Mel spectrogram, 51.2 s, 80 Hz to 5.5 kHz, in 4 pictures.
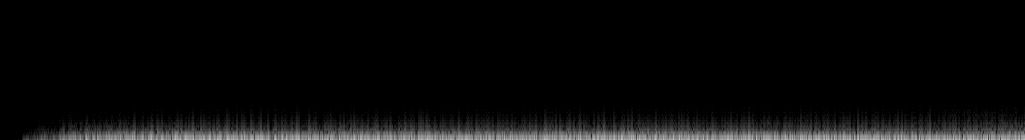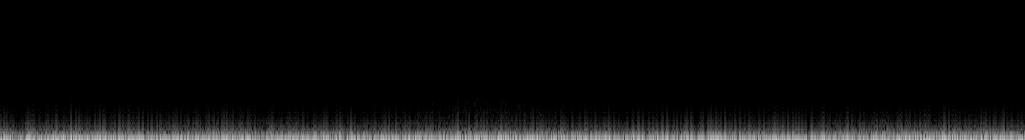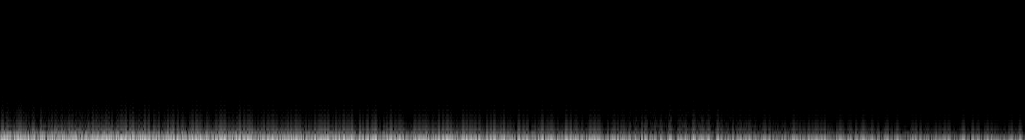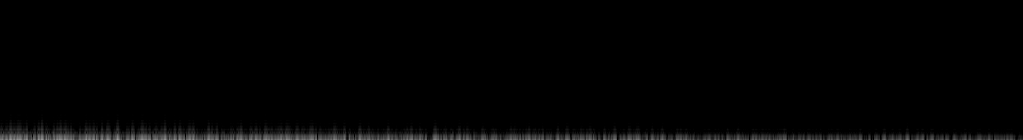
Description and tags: Big Room Ambience 2
This is the sound of a bass drum. I added reverb to it and slowed its speed down about -81 percent. Lots of bass on this'n Made with Audacity and a bass drum.
air-conditioner-going-off-in-a-cathedral, sci-fi, creepy, ambience, big, bass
